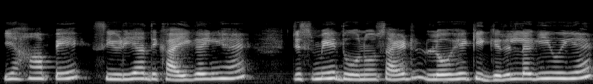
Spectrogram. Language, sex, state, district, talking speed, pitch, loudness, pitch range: Hindi, female, Chandigarh, Chandigarh, 150 wpm, 255 Hz, -16 LUFS, 235-270 Hz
